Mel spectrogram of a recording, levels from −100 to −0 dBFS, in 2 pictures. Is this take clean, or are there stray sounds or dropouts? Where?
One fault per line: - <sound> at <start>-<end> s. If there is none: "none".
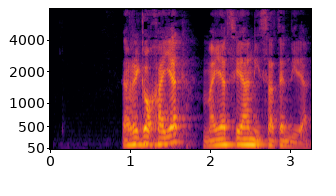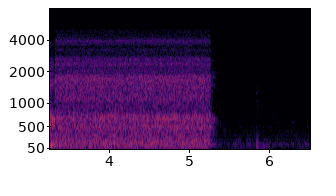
none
